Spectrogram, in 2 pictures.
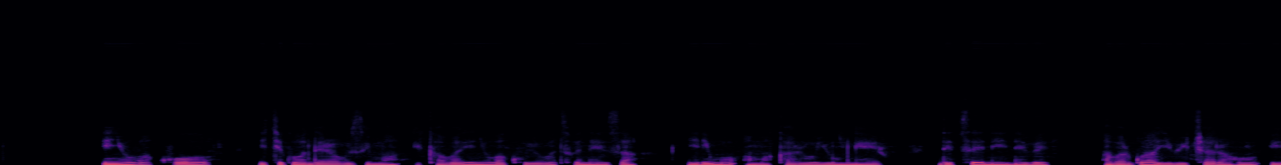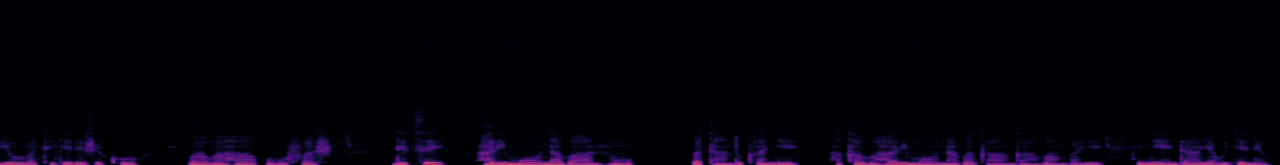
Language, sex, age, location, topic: Kinyarwanda, female, 25-35, Kigali, health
